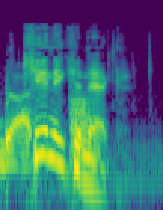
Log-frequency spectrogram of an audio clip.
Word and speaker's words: Kinnikinnick: Kinnikinnick. So emphasis on the first syllable.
